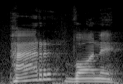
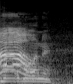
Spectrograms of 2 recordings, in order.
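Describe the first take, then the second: First: It is said slowly, broken into separate syllables. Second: It is said smoothly at a natural speed. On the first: The speaker calls it wrong. "I just dissected it so you can say it" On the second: The speaker calls it right. "but don't say it the way I said it"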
